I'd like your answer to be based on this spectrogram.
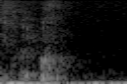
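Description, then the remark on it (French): A cat lets out a single short, whiny cry, lasting well under a second, fairly soft, with no talking around it. “Désolée pour le chat si vous l'entendez.”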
